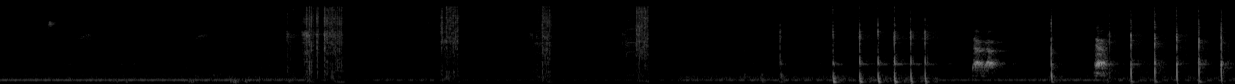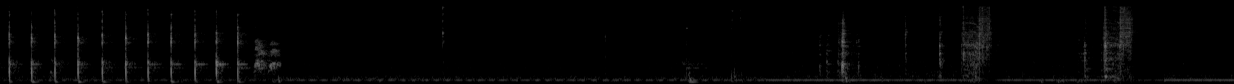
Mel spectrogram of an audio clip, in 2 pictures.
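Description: Rubber mallet tapping the cooling fan onto the rear shaft of a three-phase electric motor: a few separate knocks, then a fast even run of light taps, about four a second, for several seconds, then a few more knocks near the end.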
